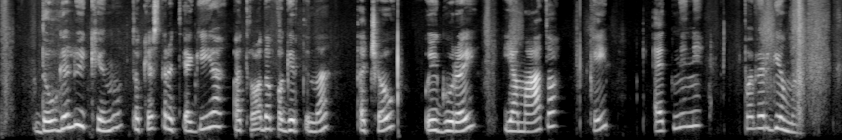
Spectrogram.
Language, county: Lithuanian, Vilnius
